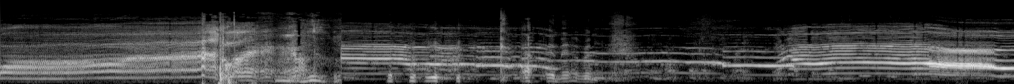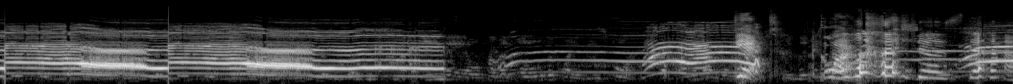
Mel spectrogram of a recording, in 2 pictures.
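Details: Cats fighting: long, drawn-out wavering yowls that swell and sag in pitch, held for several seconds at a time, broken by harsh noisy bursts of hissing and spitting near the start and again toward the end.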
